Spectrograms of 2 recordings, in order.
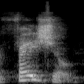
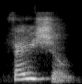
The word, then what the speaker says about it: facial: they are very common it's a facial not facial essential not like facial it should be like this a Fey show like this facial that's how we have to pronounce that word facial okay I hope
